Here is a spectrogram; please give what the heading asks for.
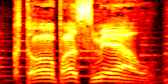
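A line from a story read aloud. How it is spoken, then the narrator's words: Booming deep male voice. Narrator (Russian): Мощный мужик пробасил так, что в окнах завибрировали стекла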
